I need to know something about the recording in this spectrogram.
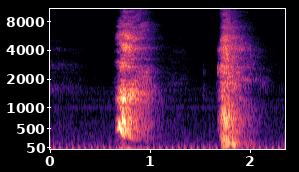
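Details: Man with Tourette syndrome: two sharp, explosive, involuntary cough-like vocal tics about a second apart; he says others often mistake these tics for sneezes.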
